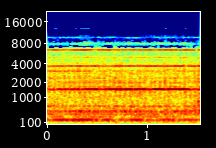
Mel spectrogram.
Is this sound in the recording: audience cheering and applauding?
no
